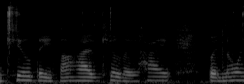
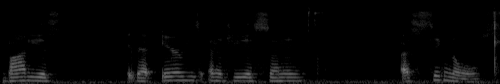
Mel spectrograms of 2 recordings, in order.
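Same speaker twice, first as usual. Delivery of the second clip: normal talking voice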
